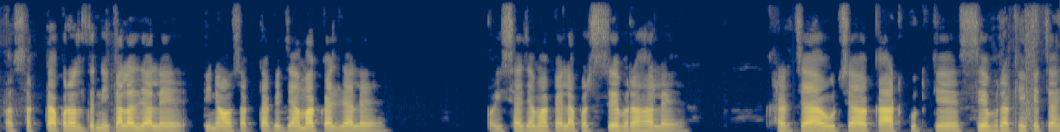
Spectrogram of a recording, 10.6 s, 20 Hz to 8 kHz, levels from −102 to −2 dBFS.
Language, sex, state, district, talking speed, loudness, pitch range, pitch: Bhojpuri, male, Bihar, Saran, 145 wpm, -21 LUFS, 145-150 Hz, 145 Hz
